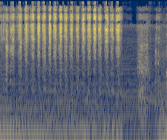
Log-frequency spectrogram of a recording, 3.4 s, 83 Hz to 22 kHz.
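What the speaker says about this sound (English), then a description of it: "So I just got some 180 here. I'm just gonna kind of sand down the area." Hand sanding an area on an SN95 Ford Mustang GT with 180-grit sandpaper, a close, loud rhythmic rasp of quick back-and-forth strokes for over two seconds, then a short pause and one softer stroke.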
